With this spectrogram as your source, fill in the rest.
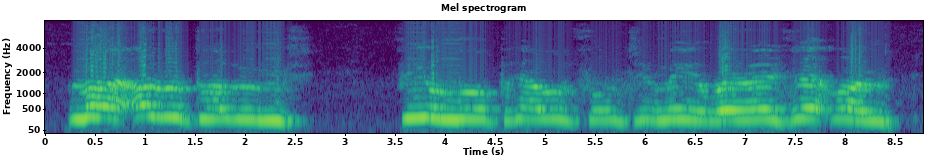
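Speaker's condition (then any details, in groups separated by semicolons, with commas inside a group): Cerebral palsy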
